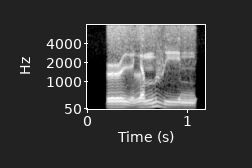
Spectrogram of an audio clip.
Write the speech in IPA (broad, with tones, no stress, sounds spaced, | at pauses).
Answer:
ɹ ɨ˨˩˨ l ə˧˥ m v i˨˩ n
